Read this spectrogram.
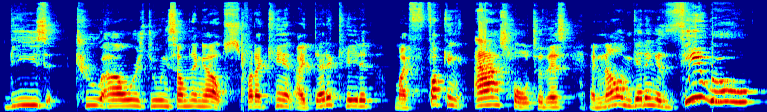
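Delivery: venting real rage at a failing grade, yelling; furious shout. Real, not acted. A student yelling furiously into the camera about his grade. Frustrated outburst over getting zero.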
